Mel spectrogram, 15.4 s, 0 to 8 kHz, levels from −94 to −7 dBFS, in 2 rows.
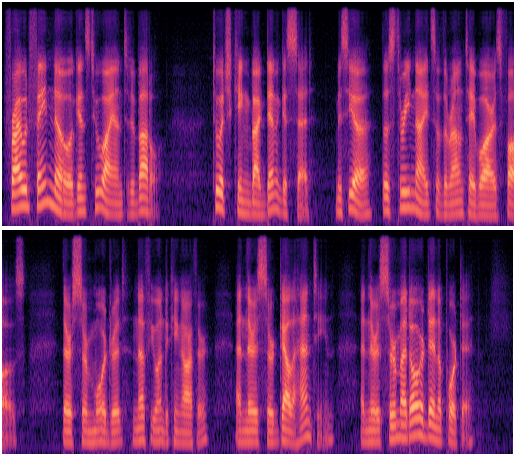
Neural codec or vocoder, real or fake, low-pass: codec, 16 kHz, 0.2 kbps, FocalCodec; fake; 7.2 kHz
